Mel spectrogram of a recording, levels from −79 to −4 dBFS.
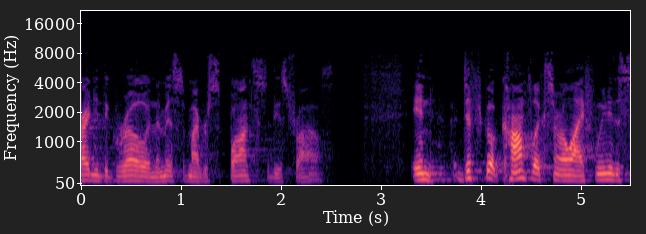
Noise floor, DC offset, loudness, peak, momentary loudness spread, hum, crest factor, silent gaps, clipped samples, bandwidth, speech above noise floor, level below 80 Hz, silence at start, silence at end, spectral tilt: -59 dBFS; under 0.1%; -31 LUFS; -10 dBFS; 16 LU; none; 22 dB; none; under 0.1%; 8.4 kHz; 28 dB; -74 dBFS; 0 s; 0 s; -6 dB/octave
